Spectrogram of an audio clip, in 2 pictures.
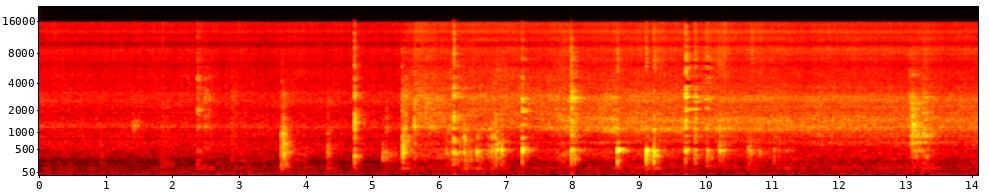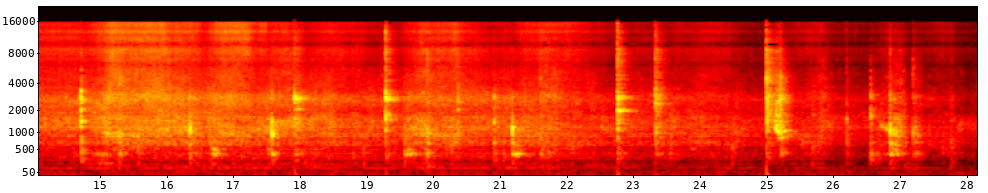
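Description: Yogurt-and-turmeric-marinated chicken pieces going into hot fried onion-tomato masala in an aluminium pressure cooker and sizzling. A steady frying hiss swells through the middle. Knocks and scrapes of a metal ladle against the pot come throughout as the chicken is stirred in, and come thickest near the end.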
